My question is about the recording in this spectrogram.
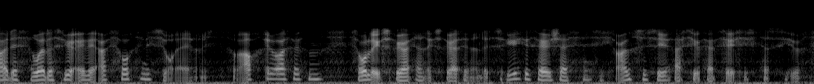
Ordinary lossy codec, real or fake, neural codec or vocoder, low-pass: none; fake; autoencoder, 22.05 kHz, a latent of 192 numbers a frame, VITS, trained on many speakers; 5.4 kHz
